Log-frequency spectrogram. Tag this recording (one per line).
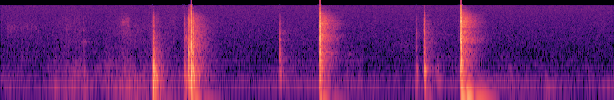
box
case
closing
gun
